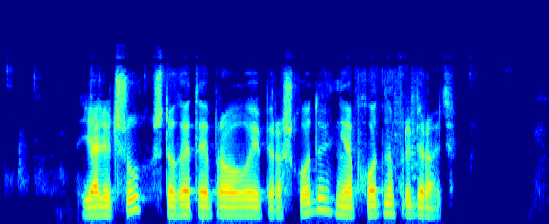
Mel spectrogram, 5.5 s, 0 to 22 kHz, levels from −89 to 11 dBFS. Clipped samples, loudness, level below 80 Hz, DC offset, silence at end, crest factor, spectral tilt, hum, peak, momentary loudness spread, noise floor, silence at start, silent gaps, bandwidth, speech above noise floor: under 0.1%; -25 LUFS; -70 dBFS; under 0.1%; 1 s; 20 dB; -4.5 dB/octave; none; -6 dBFS; 6 LU; -83 dBFS; 0.8 s; none; 7.6 kHz; 58 dB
